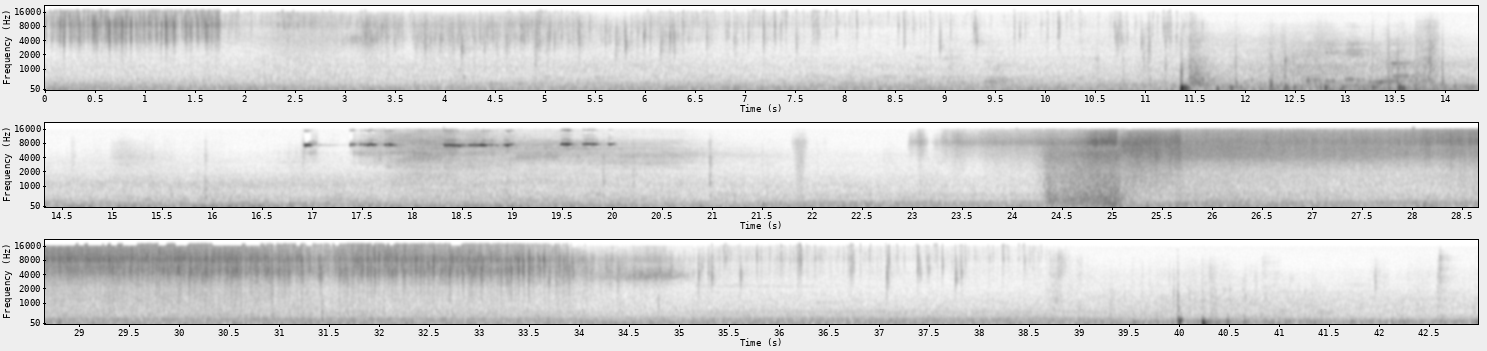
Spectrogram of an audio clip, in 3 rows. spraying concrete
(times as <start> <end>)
0.0 11.2, 17.4 20.0, 23.2 36.2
